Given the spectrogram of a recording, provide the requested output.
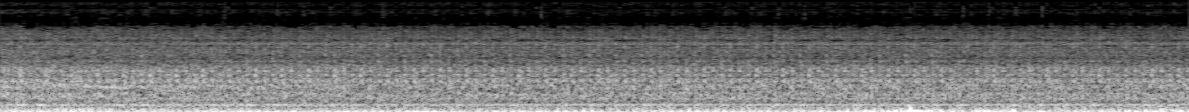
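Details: Mini Cooper D three-cylinder diesel idling: loose, uneven low rattle churning beneath the beat from a broken dual mass flywheel, which holds the clutch springs and fails through wear and tear; juddering after lifting the clutch is described.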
